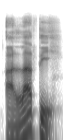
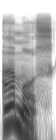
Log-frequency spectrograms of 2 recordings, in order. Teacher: Es una vocal abierta clarita.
